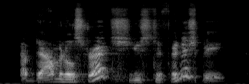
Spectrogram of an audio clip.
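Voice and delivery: pitch rising then drifting. Showing that an impression of a boss drifts into Yoda. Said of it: "starting to turn into a Yoda impression".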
